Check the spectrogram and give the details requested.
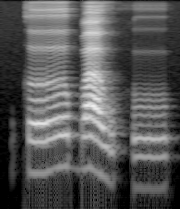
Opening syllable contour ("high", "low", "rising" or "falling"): rising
